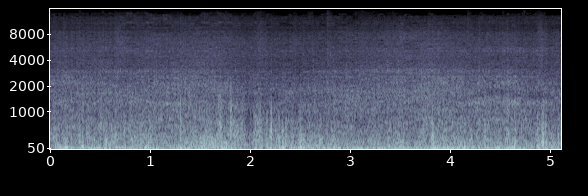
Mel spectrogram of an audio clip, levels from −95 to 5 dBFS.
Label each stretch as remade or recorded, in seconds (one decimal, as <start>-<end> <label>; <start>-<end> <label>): 0.0-0.7 recorded; 0.7-3.8 remade; 3.8-5.1 recorded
